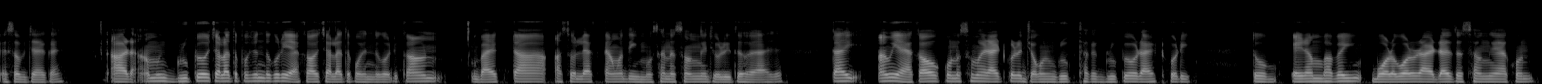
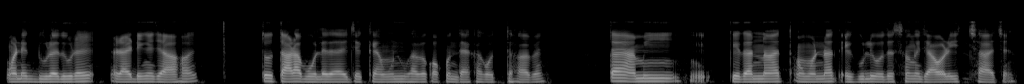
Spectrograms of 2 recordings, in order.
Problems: background sounds at intervals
